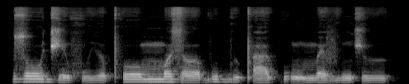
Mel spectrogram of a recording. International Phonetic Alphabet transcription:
zoː˥d͡ʒe˧˩ xʷiː˩˧ə̯pʰoː˥ mːʌ˥zʌː˧˩buː˥ bɯ˥pʼaː˧ə̯kʷʌ˧˩ŋmːɛ˥˧ vi˥ŋʃɯ˥

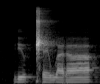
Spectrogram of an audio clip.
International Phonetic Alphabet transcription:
ɾʲo ǁɛwaɾa

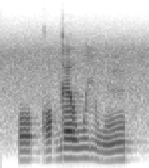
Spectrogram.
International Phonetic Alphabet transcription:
o˨ ɡɔ˨˦ɡɛ˦ wi˦˨wũ˨˦

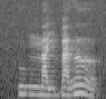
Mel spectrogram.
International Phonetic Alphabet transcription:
uŋ͡majɓaðɤ

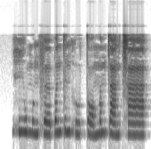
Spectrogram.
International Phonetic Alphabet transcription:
hiː˧w mʊ˨˥ŋfœː˨˧pɐ˥n t̪ɪ˥ŋhuː˨˥t̚t̪ɔː˨˧ mɐ˥mt̪aː˧ŋt͡sʰaː˧

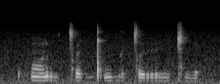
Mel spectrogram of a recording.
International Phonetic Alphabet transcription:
fɔ̃rṳ ǀœǃʼuɡœ ǀɵrɛ̤ǁɛ̤

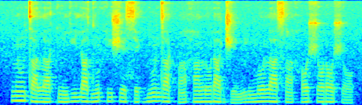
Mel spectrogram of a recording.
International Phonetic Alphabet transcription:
lũ˧ta˨ la˨ kĩ˨ji˧ja˧ dũ˦hi˦ʃe˦˨se˧ ɡ͡bũ˦ da˦˨k͡pã˨˦hã˦ lo˦ɾa˧d͡ʒe˨ ni˧mo˦ la˦sã˧hɔ˦ʃɔ˦ ɾɔ˦ʃɔ˧

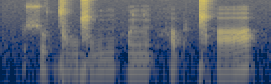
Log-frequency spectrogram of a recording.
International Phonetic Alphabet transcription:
ʃuɡ͡ǀɔ̃ɡ͡ǁɪŋiŋ hɔ̃ʎɔ̃phap ǁʰa

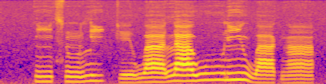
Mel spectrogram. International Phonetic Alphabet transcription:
tĩ˧sũ˧ li˧ke˨ wa˧ la˦ wu˦ɾĩ˦ wa˧ɡã˧

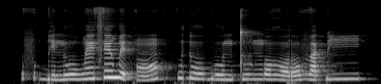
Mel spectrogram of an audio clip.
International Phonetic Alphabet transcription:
fə˧ɡ͡be˨noː˧ wɛ̃˧sɛ̃˦ wɛ˨kɔ̃˨˦ | kʷə˦ɗoː˧boː˨n tu˧lŋɔ˧ɣɔ˨ɾɔ˦ va˧k͡piː˦

